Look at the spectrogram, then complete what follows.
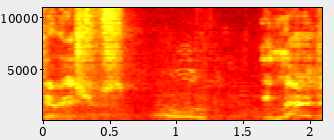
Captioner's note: crowd groans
